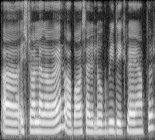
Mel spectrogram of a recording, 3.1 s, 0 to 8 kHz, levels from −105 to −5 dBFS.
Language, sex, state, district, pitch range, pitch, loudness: Hindi, female, Bihar, Patna, 185-195 Hz, 190 Hz, -15 LUFS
